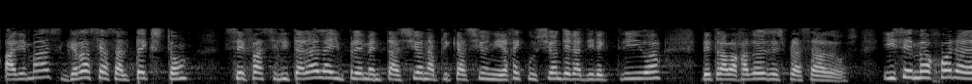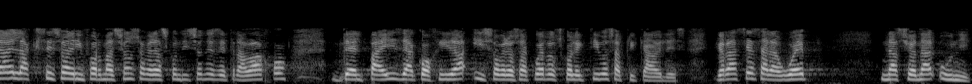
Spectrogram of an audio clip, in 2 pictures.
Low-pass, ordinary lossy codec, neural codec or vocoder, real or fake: 5.4 kHz; none; vocoder, 44.1 kHz, 128 mel bands every 256 samples, BigVGAN v2; fake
